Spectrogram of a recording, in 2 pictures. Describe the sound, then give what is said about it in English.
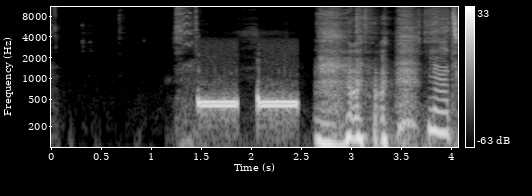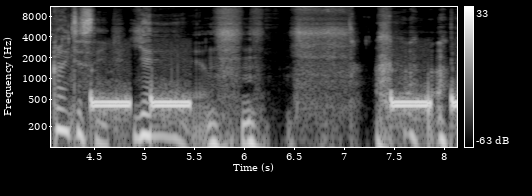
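A telephone ringback tone on an outgoing call to a cleaning service, sounding in repeated double pulses, steady and clear, with people talking between the rings. “All right, here we go. It's ringing.”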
